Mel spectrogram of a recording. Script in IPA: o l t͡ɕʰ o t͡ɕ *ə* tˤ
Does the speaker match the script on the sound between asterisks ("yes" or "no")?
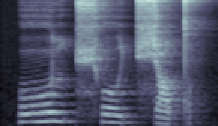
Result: yes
